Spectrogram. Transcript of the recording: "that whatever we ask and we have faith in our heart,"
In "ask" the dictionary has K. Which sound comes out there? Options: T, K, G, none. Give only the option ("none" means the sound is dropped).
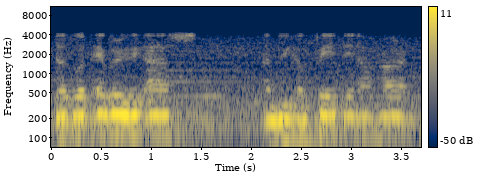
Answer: none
